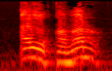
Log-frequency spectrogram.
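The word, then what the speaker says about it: Al-Qamar (القمر): Alors Al-Qamar, on ne peut pas sauter le lem. On ne peut pas dire Ak. Ça, pas, donc on ne peut pas le prononcer. Donc on dit Al-Qamar.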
